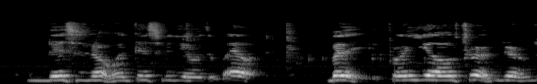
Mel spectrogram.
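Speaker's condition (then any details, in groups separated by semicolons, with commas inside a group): Cerebral palsy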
